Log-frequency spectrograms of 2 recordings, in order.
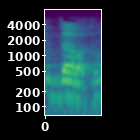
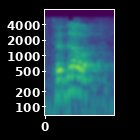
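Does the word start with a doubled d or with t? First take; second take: doubled d; t. First: The t merges into a doubled d sound. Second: The word begins with a separate t sound. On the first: "فأدغمت التاء في الدال وجلب لها همزة وصل فصارت ادارأتم" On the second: "الأصل فيه تدارأتم"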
